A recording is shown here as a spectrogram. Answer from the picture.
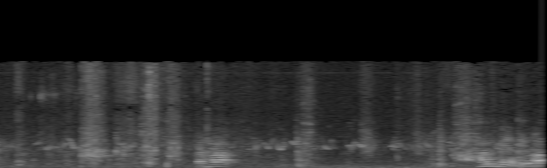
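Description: A chicken clucking, with scattered light knocks and clicks from handling or footsteps.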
